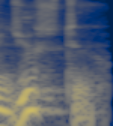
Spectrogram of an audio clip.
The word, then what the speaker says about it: used to: Remember the word Yuste, because we are going to change that word to used to.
